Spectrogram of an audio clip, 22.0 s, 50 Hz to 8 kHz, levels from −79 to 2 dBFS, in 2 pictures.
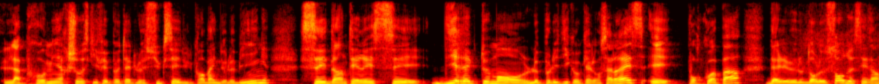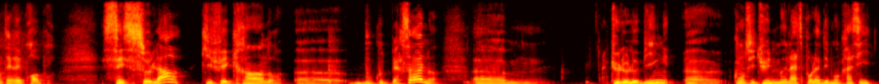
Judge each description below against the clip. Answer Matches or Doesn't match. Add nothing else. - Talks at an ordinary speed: Doesn't match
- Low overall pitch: Matches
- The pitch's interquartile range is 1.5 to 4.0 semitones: Doesn't match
